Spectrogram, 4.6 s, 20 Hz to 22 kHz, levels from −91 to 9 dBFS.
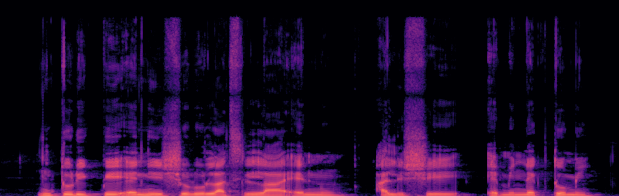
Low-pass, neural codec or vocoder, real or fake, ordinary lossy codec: none; none; real; none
